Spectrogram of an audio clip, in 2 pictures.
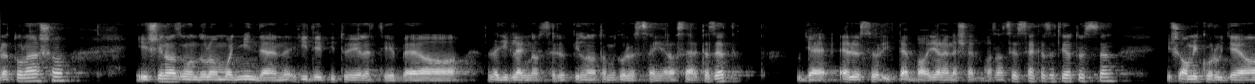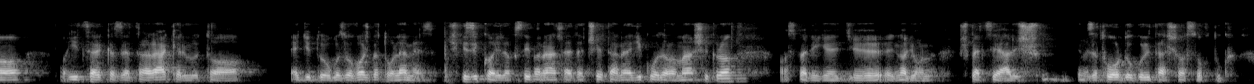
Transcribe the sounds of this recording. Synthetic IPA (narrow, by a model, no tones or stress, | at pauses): bɛt̪olaːʃɒ | eːʃeːnɒzd̪ɡo̞nd̪o̞lo̞mɦo̞ɟmind̪ɛnɦid̪eːpiːt̪øːeːlɛt̪eːbɛɒɒzɛɟːiklɛɡnɒpsɛɾypːilːɒnɒt̪ɒmiko̞ɾø̞sːɛeːɾɒsɛrkɛzɛt̪ | uɟɛɛløːsøɾḭt̪ːɛbːɛɒjɛlɛnɛʃɛd̪̚bɛɒzɒt̪seːrsɛrkɛzɛt̪eːrt̪ø̞sːɛ | eːʃɒmiko̞ɾuɟɛɒː | hit̪sɛrkɛzɛt̪rɛraːkɛɾylt̪ɒ | ɛ̰ɟːyd̪d̪o̞lɡo̞zoːvɒʒbɛt̪onlɛmɛzeːʃfizikɒjilɒkseːpɛnaːt̪lɛɦɛt̪ɛt̪ʃeːt̪aːlnɛɛɟːiko̞ld̪ɒlɒmaːʃikrɒɒ̰spɛd̪iɡɛɟːɛ̰ɟnɒɟo̞nʃpɛt̪siaːliʃnɛvɛzɛt̪ho̞rd̪oɡulit̪aːʃːɒlso̞kt̪uk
